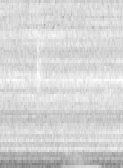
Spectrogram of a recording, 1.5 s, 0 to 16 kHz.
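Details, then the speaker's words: Leak-down test on cylinder 1 of a six-cylinder engine already condemned, pressure raised past 80 toward 100 psi: loud continuous rushing hiss, high leakage zone on the gauge, air escaping past the intake valve. "So straight away you can hear that we have a lot of leakage."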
